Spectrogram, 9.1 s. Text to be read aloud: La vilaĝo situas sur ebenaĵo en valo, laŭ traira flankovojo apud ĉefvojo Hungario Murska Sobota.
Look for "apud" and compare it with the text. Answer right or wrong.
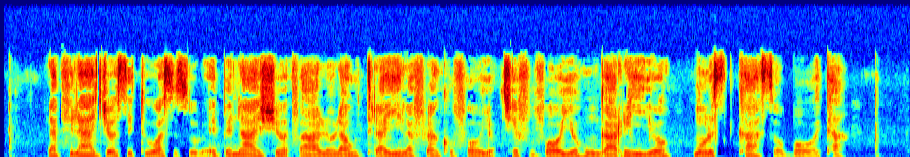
wrong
